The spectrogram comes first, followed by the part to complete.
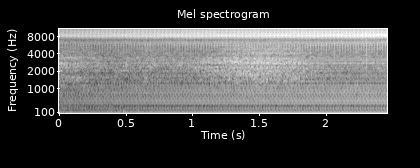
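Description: Steady electrical mains hum and buzz from a microphone and PA sound system, with a little hiss, slowly growing slightly louder.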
